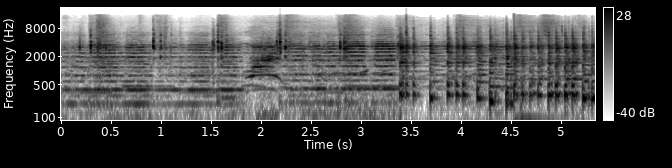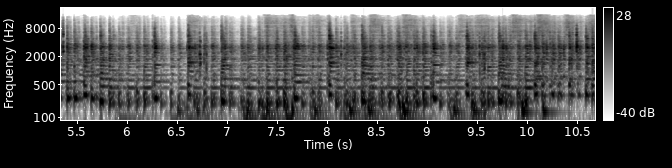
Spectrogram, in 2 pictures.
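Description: High school marching band playing in the stands: held chords at first, then from about three and a half seconds in a quick, steady run of drum strokes from the drumline, including the quads right at the microphone, joins under the tune.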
